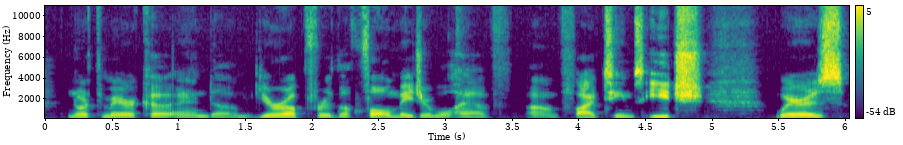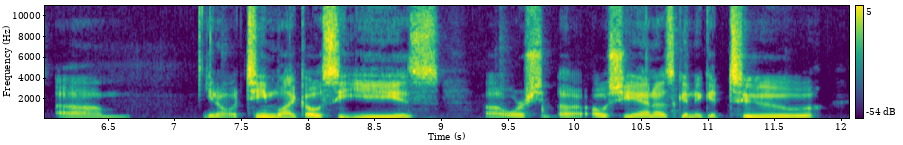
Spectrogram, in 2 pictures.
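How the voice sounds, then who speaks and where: An unremarkable speaking voice at a moderate pace. The sound is dry and close with no echo, on a very clean recording with a silent background. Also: man. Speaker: podcaster and content creator. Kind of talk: casual chat.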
